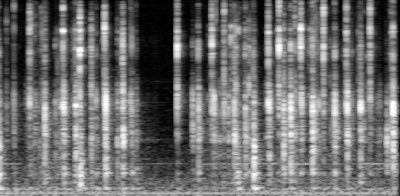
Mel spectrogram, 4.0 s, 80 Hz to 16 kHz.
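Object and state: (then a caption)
Plastic mechanical keyboard being typed on. Fingertips with long nails type on a pink backlit mechanical keyboard with round plastic typewriter-style keycaps. About 25 crisp, bright clicks sound in quick succession, each dying away almost at once, with a short pause in the middle of the run.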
